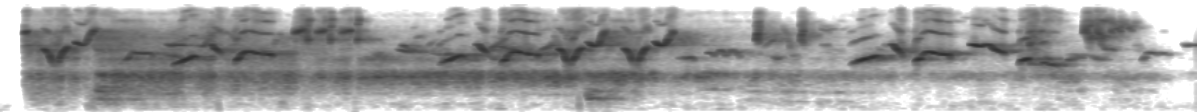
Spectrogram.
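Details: A Great Thrush sings in the botanical garden in Bogotá, Colombia: a busy run of bright chirps, quick rising and falling whistled slurs and clipped notes, packed closely together with hardly a pause.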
